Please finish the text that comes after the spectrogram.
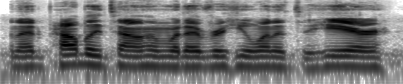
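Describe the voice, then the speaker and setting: A man reading a visual novel aloud on a stream in an expressive narrating style. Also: fairly high pitch, very fast, a little hiss or hum.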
